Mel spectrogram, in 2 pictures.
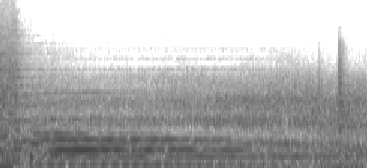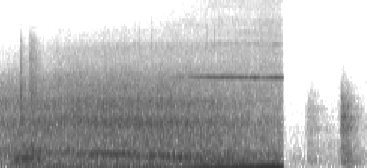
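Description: A car engine rumbles as a car drives up slowly.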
